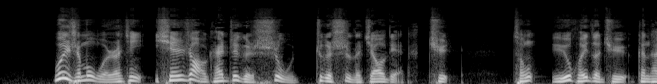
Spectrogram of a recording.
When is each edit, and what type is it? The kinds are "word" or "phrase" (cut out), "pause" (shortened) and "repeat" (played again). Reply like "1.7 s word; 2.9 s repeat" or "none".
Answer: 4.2 s pause

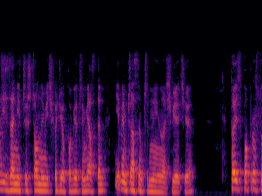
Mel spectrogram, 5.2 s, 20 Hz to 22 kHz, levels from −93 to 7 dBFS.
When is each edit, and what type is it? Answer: 2.2 s pause

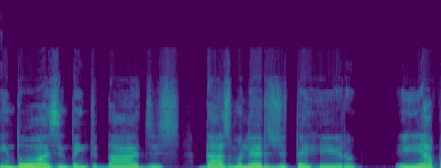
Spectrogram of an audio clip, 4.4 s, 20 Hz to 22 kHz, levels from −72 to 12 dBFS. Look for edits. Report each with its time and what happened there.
1.9 s pause

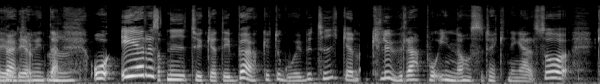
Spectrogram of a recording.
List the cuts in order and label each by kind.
1.6 s word; 3.6 s word

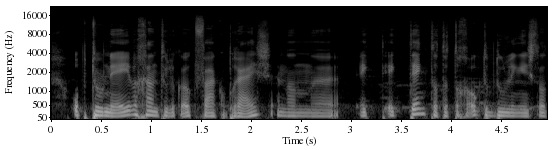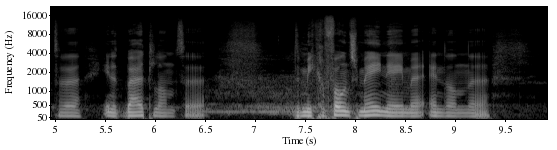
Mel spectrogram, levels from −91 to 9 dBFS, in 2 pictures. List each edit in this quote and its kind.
none

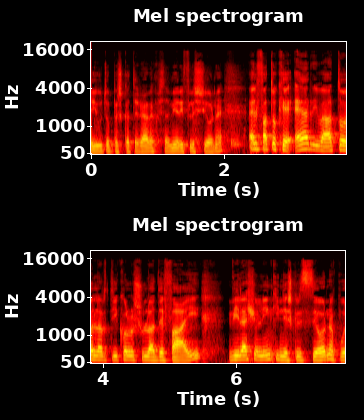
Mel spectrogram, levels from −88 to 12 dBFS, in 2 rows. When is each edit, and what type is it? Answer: none

